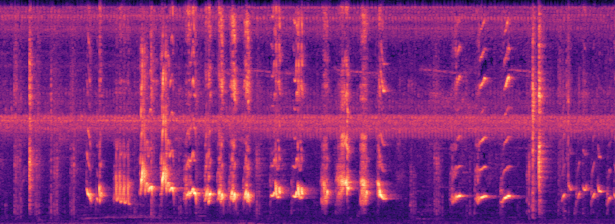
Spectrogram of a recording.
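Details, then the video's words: Energetic greater green leafbird song used as a lure, mixing squawky harsh notes with clear whistled phrases, rapid rattling bursts then spaced repeated whistles, over a constant high-pitched whine in the background. "CUCAK IJO GACOR Ngetrok Cocok Untuk Pancingan"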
